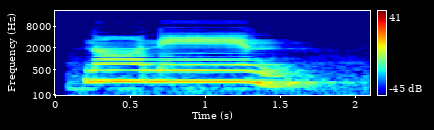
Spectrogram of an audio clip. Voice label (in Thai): "ณ เณร", Thai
